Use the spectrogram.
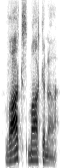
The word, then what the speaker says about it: Vox Machina: mighty uh no no no uh vox machina vox machina there you said it right perfectly yeah excellent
